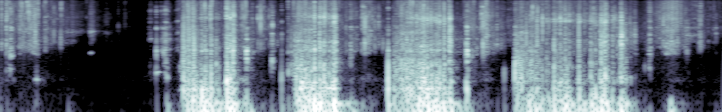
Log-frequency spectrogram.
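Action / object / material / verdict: scrape / bar of soap shaved with a small blade / soap / none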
